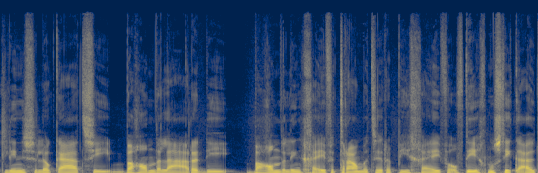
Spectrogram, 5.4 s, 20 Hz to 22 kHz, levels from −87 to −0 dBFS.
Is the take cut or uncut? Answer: uncut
